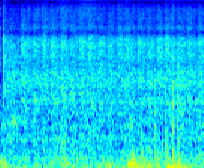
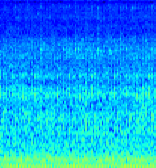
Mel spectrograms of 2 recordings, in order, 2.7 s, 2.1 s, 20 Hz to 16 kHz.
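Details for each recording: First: 2011 Ford Focus turbodiesel: starter turns the engine steadily for about three seconds with a couple of louder catches, but it never fires. Cranks, no start; fuel supply suspected, not confirmed. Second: 2011 Ford Focus turbodiesel after a crank-no-start with no fuel pressure: steady, even diesel idle with a low regular thrum and no misses or knocks. It is running smoothly.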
